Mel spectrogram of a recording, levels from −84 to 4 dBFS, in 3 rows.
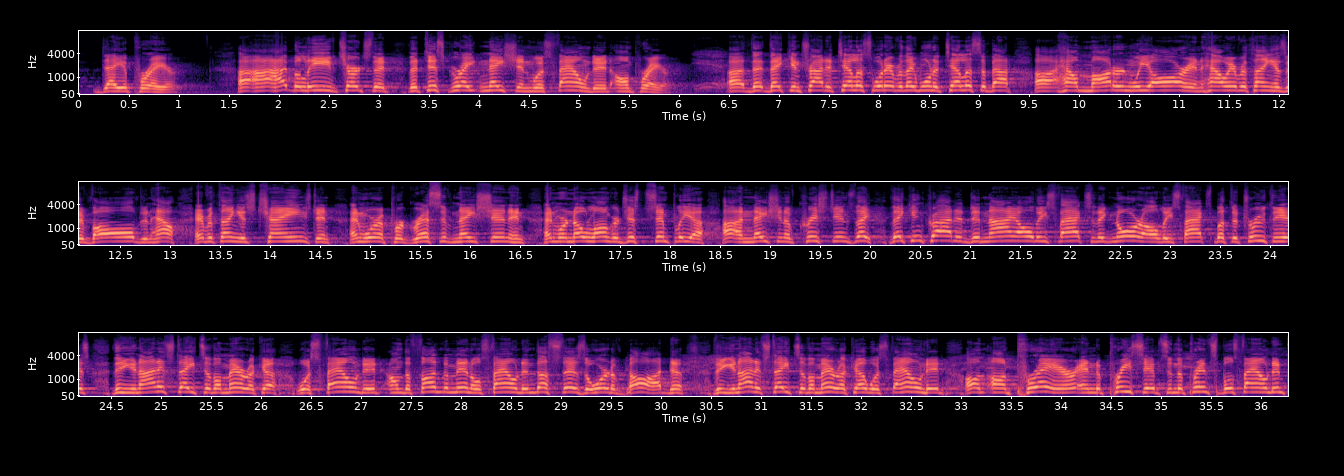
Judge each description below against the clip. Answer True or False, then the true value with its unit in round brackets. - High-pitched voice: True (235 Hz)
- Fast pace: False (195 wpm)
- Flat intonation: True (2.3 semitones)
